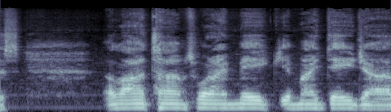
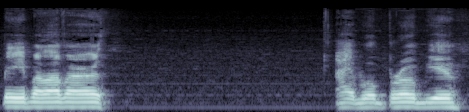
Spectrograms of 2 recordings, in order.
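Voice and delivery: booming alien voice, a little higher and louder; alien overlord voice; 3 semitones higher, 5 dB louder, slower than usual. Pretend. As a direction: play the skull as a grand alien lord. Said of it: "This is Bob".

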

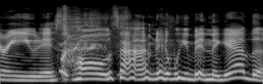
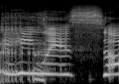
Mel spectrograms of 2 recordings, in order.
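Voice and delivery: laughing; 12 semitones higher, slower than usual. Real, not acted. Laughing while retelling.

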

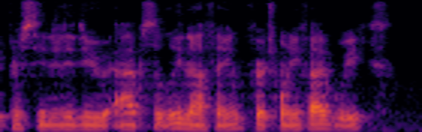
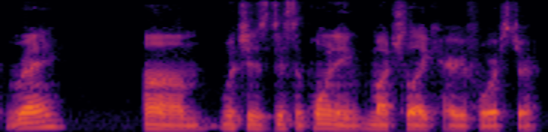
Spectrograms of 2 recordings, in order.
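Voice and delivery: normal talking voice

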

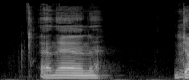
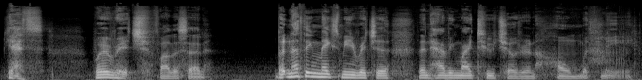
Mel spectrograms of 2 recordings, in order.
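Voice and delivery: tender father; 4 semitones lower, 5 dB quieter than usual. Acted.

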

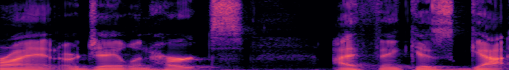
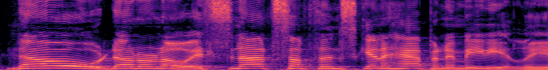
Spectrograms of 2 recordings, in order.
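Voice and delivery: yelling across the room; 9 semitones higher, 6 dB louder than usual. Real, not acted. Rushes to protest co-host's complaint.

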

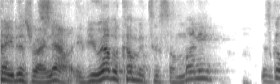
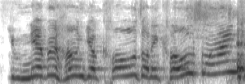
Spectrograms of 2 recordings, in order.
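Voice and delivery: higher-pitched, incredulous quoted question; quoting Puerto Rico; 7 semitones higher than usual. Retold or imitated. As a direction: imitate his indignant question, pitched up. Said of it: "what Puerto Rico said was".

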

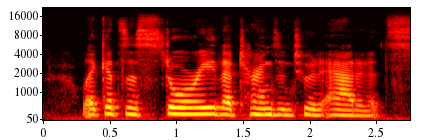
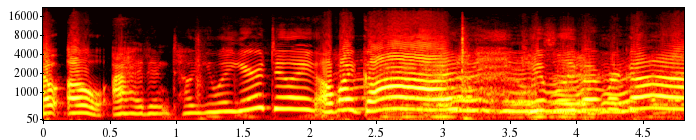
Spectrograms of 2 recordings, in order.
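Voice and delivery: excited; 8 semitones higher, 8 dB louder than usual. Real, not acted. Realizes she forgot instructions.

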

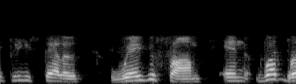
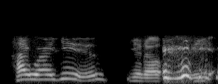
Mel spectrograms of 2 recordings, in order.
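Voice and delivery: higher, light mock British accent; imitating a British accent; 12 semitones higher, slower than usual. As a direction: copy her English way of asking. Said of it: "I love your accent".

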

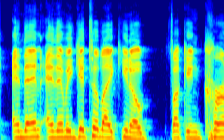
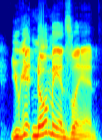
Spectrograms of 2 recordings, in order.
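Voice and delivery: usual speaking voice

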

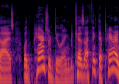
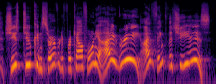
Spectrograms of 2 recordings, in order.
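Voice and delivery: much higher, louder mock concession; sarcastic agreement; 14 semitones higher, 5 dB louder than usual. Real, not acted. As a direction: agree in a way that means the opposite.

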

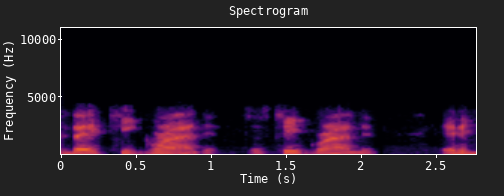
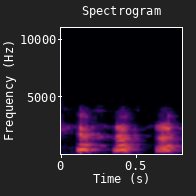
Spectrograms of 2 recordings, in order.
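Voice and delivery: short high-pitched laugh; quick amused chuckle. Real, not acted. Host unsure about next Monday's show, laughing.

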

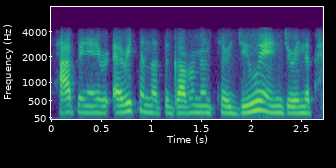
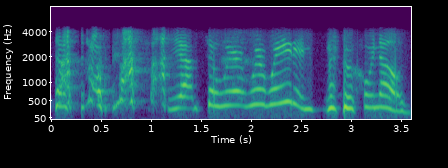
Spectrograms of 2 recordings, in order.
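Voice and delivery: high giggling through the words; laughing; 10 semitones higher than usual. Real, not acted. Guest laughing helplessly about the coming lockdown. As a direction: laugh it off nervously.

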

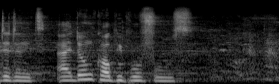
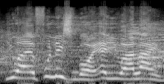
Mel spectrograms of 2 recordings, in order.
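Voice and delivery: shouted accusation, pitch near usual; loud rebuke; 2 semitones higher, 14 dB louder than usual. Retold or imitated. Mentor accusing the young man of lying, shouted rebuke. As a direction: shout the verdict at him.

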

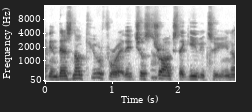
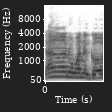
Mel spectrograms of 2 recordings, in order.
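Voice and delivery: put-on higher-pitched voice of a reluctant child; 7 semitones higher than usual. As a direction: imitate a small child refusing. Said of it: "She changed her voice for a, a child".

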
